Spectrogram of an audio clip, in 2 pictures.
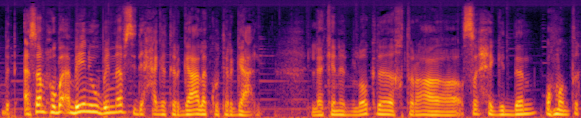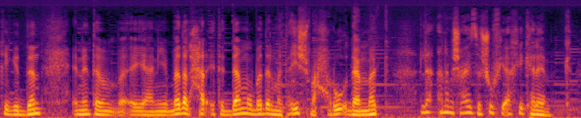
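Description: A middle-aged man with an Egyptian accent, hosting a casual radio advice show and answering listeners, with quick restarts and lively asides. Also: mid-range voice. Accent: Egyptian Arabic. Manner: fast, lively, stumbling restarts and laughs. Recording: radio studio with faint music behind.

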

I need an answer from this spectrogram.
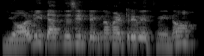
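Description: A man's voice: a little high, fairly even intonation, rapid-fire. A middle-aged man with an Indian accent teaching a live online maths lesson, informally, checking understanding with short questions. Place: indoors at a desk, screen-share video class.

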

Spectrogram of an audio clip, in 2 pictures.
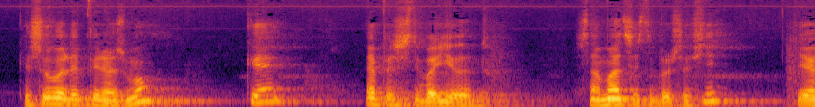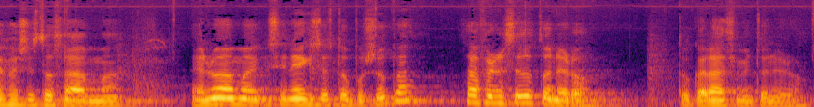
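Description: A man's voice: mid-range voice, gravelly, dark tone. A male monk preaching a sermon, telling stories and acting out the dialogue in a church. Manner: storytelling with quoted dialogue.

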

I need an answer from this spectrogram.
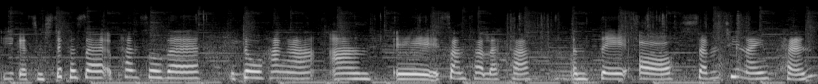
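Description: Recording on a handheld camera in a big indoor discount store, a family vlogger from Newcastle upon Tyne, England, a woman in her thirties with a Geordie accent, enthusiastically chats through a casual shop-with-me vlog, reading out prices and showing finds. Her voice sits high, with fairly even intonation and a slightly slow pace. Store music and shoppers' crowd noise fill the background.

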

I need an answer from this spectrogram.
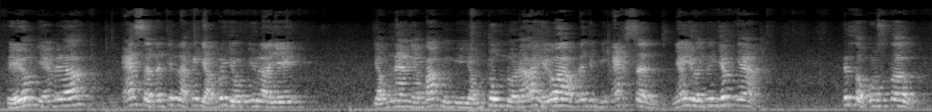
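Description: Speaking in a high-pitched, fairly quick voice, a male English teacher leads exam preparation and keeps quizzing his students, often checking "got it?" The recording feels roomy, with a distant mic and faint background noise.

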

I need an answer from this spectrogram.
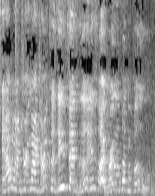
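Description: A woman's voice: high-pitched, expressive, quick pace. A young woman chatting casually in a blunt, sweary, slangy way. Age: young adult. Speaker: vlogger doing a noodle eating challenge. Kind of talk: casual chat. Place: living room sofa, indoors. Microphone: camera a few meters away. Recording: roomy, distant, noisy camera audio.

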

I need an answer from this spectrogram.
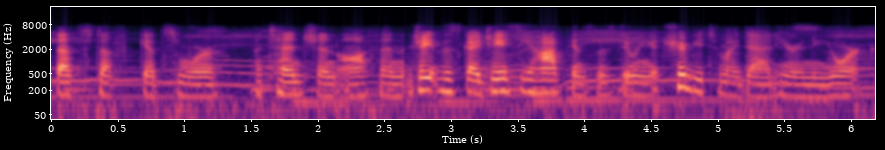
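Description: Interviewed in New York, a woman singer-songwriter with a low-pitched voice talks casually, circling back, restarting and letting thoughts trail off. The recording sounds muffled and lo-fi, with guitar plainly playing beneath her.

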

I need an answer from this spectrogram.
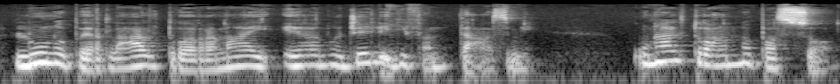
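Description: A woman reading a literary novel aloud in a measured, solemn way. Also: mid-range voice, expressive, vocal fry, dark tone, husky. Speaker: reader.

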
